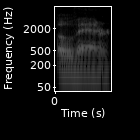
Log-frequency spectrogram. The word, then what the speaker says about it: Ove: This is A Man Called Ove, or technically Over is how you say it in Swedish.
